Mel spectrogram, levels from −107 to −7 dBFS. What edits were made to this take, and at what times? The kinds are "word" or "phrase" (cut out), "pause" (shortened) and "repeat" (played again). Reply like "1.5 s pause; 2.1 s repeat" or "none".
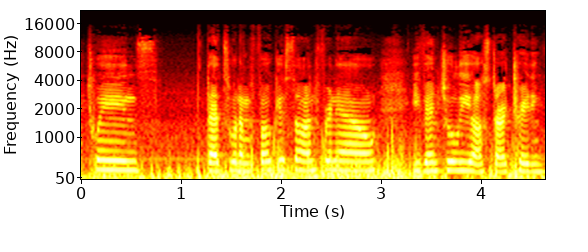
1.7 s word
